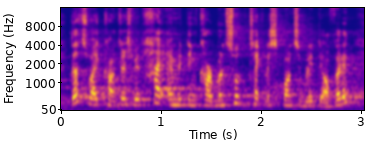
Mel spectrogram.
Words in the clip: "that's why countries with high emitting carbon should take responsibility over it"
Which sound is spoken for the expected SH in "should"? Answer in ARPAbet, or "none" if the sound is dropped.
S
